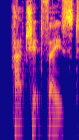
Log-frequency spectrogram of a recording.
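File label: "hatchet faced", British English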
